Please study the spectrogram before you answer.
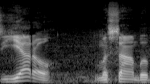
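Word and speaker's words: Yero Masamba: sure my name is yay ro masamba it's uh pronounced yellow masambo but everybody in the streets they call me jero okay it stands for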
